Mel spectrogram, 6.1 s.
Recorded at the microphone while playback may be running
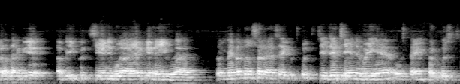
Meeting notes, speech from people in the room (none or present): none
